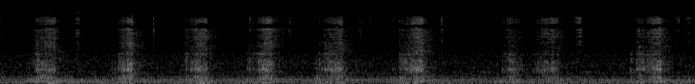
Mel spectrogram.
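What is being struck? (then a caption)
Packed kinetic sand cut with a thin metal tool. A flat, solid, packed kinetic sand star is cut into strips with a thin metal tool and the strips are pushed apart with fingertips. Seven soft, gritty scraping strokes rise and fade at an uneven pace, each followed by faint crumbling and a bright hiss over a low rumble.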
